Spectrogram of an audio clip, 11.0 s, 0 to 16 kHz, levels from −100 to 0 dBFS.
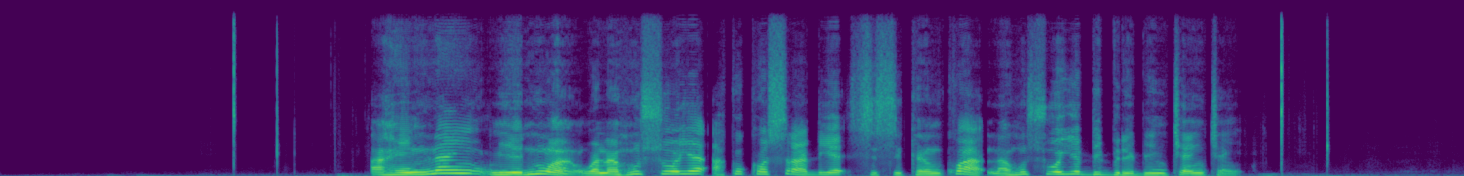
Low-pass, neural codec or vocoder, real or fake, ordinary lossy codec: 14.4 kHz; codec, 44.1 kHz, 2.6 kbps, SNAC; fake; none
